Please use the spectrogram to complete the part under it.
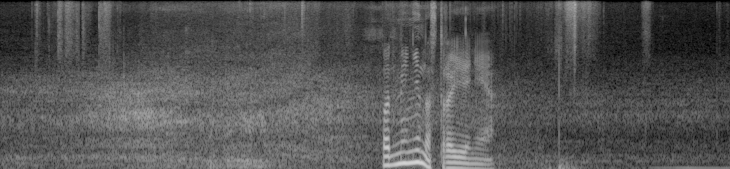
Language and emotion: Russian, sad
